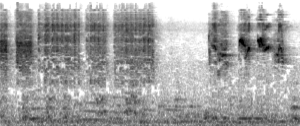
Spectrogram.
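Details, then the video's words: Sogon in full song, described as gacor: rapid runs of harsh, high, rattling chirps, a brief pause, then a fresh burst with sharp whistled accents. "suara burung sogon"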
